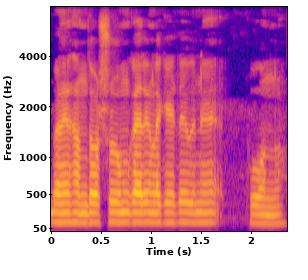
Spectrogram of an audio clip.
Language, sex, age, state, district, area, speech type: Malayalam, male, 18-30, Kerala, Palakkad, rural, spontaneous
